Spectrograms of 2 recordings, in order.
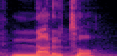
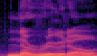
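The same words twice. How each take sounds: First: The name is said the Japanese way. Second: The name is said the English way. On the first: The speaker calls it right. "you're supposed to say Naruto" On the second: The speaker calls it wrong. "instead of Naruto"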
